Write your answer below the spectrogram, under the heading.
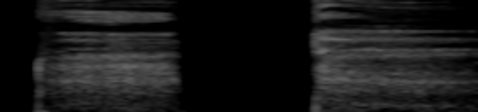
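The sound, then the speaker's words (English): Mechanical respirator breathing of a masked figure suspended in a bacta tank: one long, airy hissing breath, a short pause, then a second equally long hissing breath, loud and alone. “breathing noise. And it's like, oh, yeah, this is Vader in there.”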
